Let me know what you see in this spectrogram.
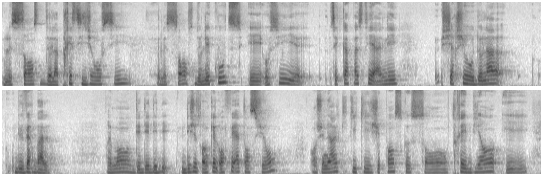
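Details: Stuttering in a French-speaking person who stutters.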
